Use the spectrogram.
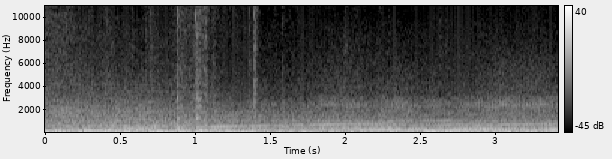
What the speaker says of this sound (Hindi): अचानक कबीर ने गाड़ी की रफ्तार पहले से 2 गुना तेज कर दी।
